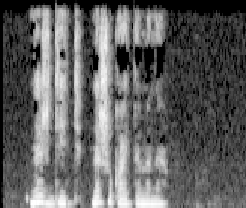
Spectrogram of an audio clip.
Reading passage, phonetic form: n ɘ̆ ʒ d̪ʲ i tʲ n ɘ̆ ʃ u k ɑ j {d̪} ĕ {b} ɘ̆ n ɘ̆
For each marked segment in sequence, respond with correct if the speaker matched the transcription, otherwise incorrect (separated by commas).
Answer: incorrect, incorrect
